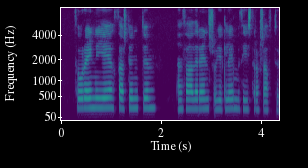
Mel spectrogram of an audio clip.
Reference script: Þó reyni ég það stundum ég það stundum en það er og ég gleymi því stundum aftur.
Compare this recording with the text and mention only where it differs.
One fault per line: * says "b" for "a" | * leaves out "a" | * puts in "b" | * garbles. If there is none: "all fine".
* leaves out "ég það stundum"
* puts in "eins"
* says "strax" for "stundum"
